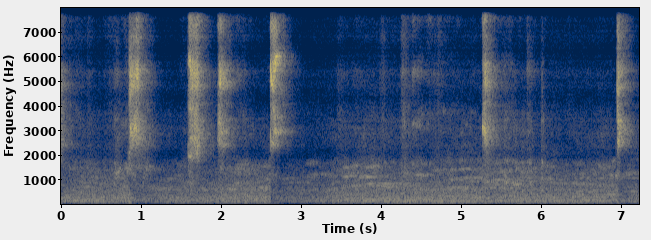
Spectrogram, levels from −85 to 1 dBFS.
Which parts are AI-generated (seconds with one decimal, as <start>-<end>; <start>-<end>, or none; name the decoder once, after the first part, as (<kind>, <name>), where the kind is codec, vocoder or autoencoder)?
0.0-7.2 (autoencoder, DAC-VAE)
